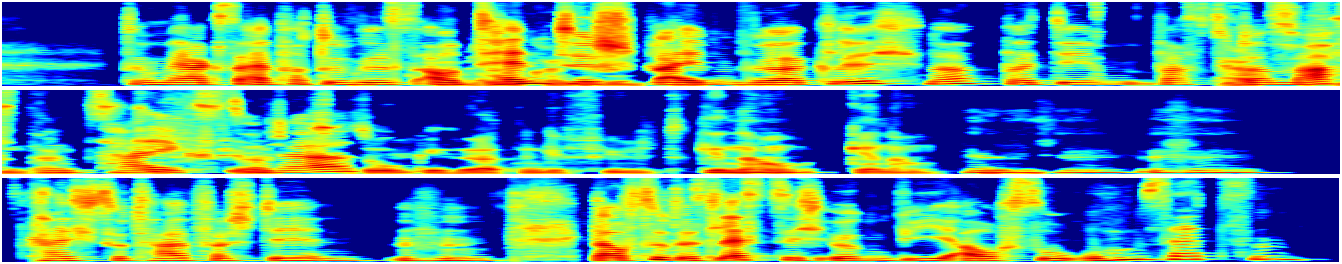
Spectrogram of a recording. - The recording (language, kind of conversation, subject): German, advice, Wie gehst du mit einem Konflikt zwischen deinen persönlichen Werten und den Anforderungen deiner Karriere um?
- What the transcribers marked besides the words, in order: other background noise; stressed: "so"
